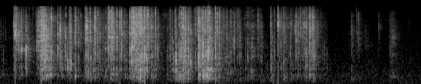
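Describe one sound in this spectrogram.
A foil booster pack crinkles and tears open.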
